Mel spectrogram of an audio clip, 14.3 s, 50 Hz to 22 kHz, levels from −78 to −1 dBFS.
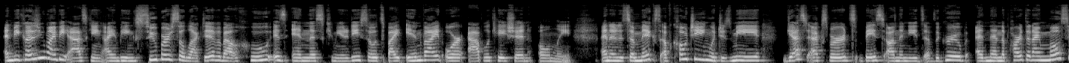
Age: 30-49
